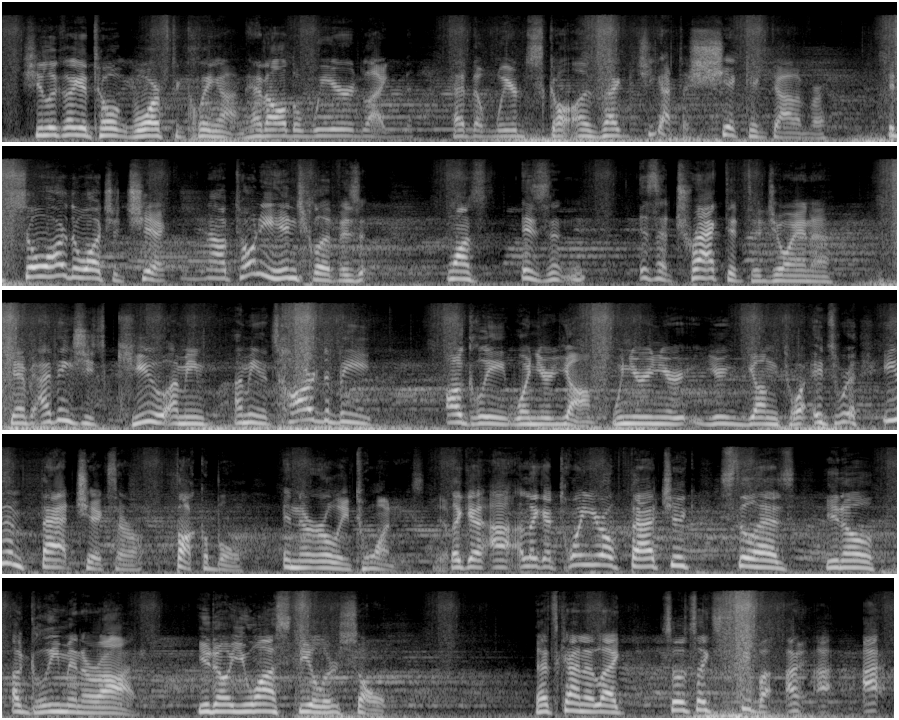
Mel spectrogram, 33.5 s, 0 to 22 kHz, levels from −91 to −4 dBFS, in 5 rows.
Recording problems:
echo of what is said; faint; throughout; 370 ms later, 20 dB below the speech
wind noise on the microphone; occasional gusts; 15 dB below the speech

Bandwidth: 14.5 kHz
